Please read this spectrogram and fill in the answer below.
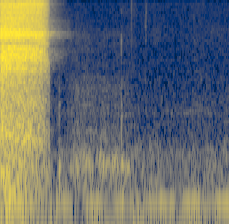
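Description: A woman's voiced hiss into a stage microphone, imitating a small critter's noise: one sharp, breathy hiss lasting about half a second.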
